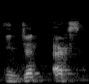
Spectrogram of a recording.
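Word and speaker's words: nginx: हमारे पास इंजन है जिसको हम इंजन एक्स के साथ प्रोनाउंस करते हैं, इज़ the sound most popular open source web server.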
